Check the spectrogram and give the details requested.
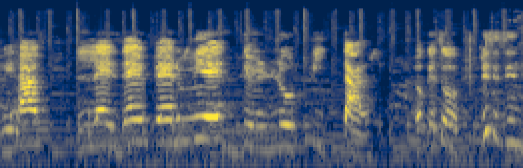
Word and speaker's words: l'hôpital: have said it that when we have a silent H or a vowel coming in between, then we have it to be L apostrophe.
